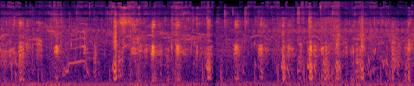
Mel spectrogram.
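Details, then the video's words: Ducks quack in short, raspy bursts several times a second, one louder call standing out near the middle, with light chirping from other birds behind. "Duck Quack Sound Effect with Birds Chirping for Relaxation"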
